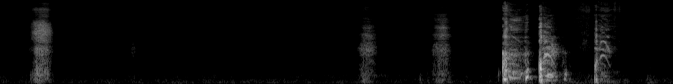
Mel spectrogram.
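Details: Sneezes after trying chhinkni (herbal snuff) for the first time, some helped along with a rolled-up napkin; several sharp, explosive bursts, a few isolated then a quick cluster of three or four, some stifled; a harsh run of sneezes.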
